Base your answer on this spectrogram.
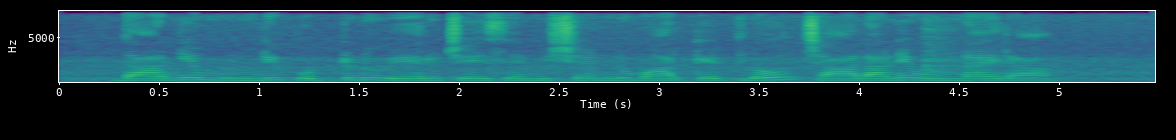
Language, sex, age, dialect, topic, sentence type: Telugu, female, 18-24, Utterandhra, agriculture, statement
